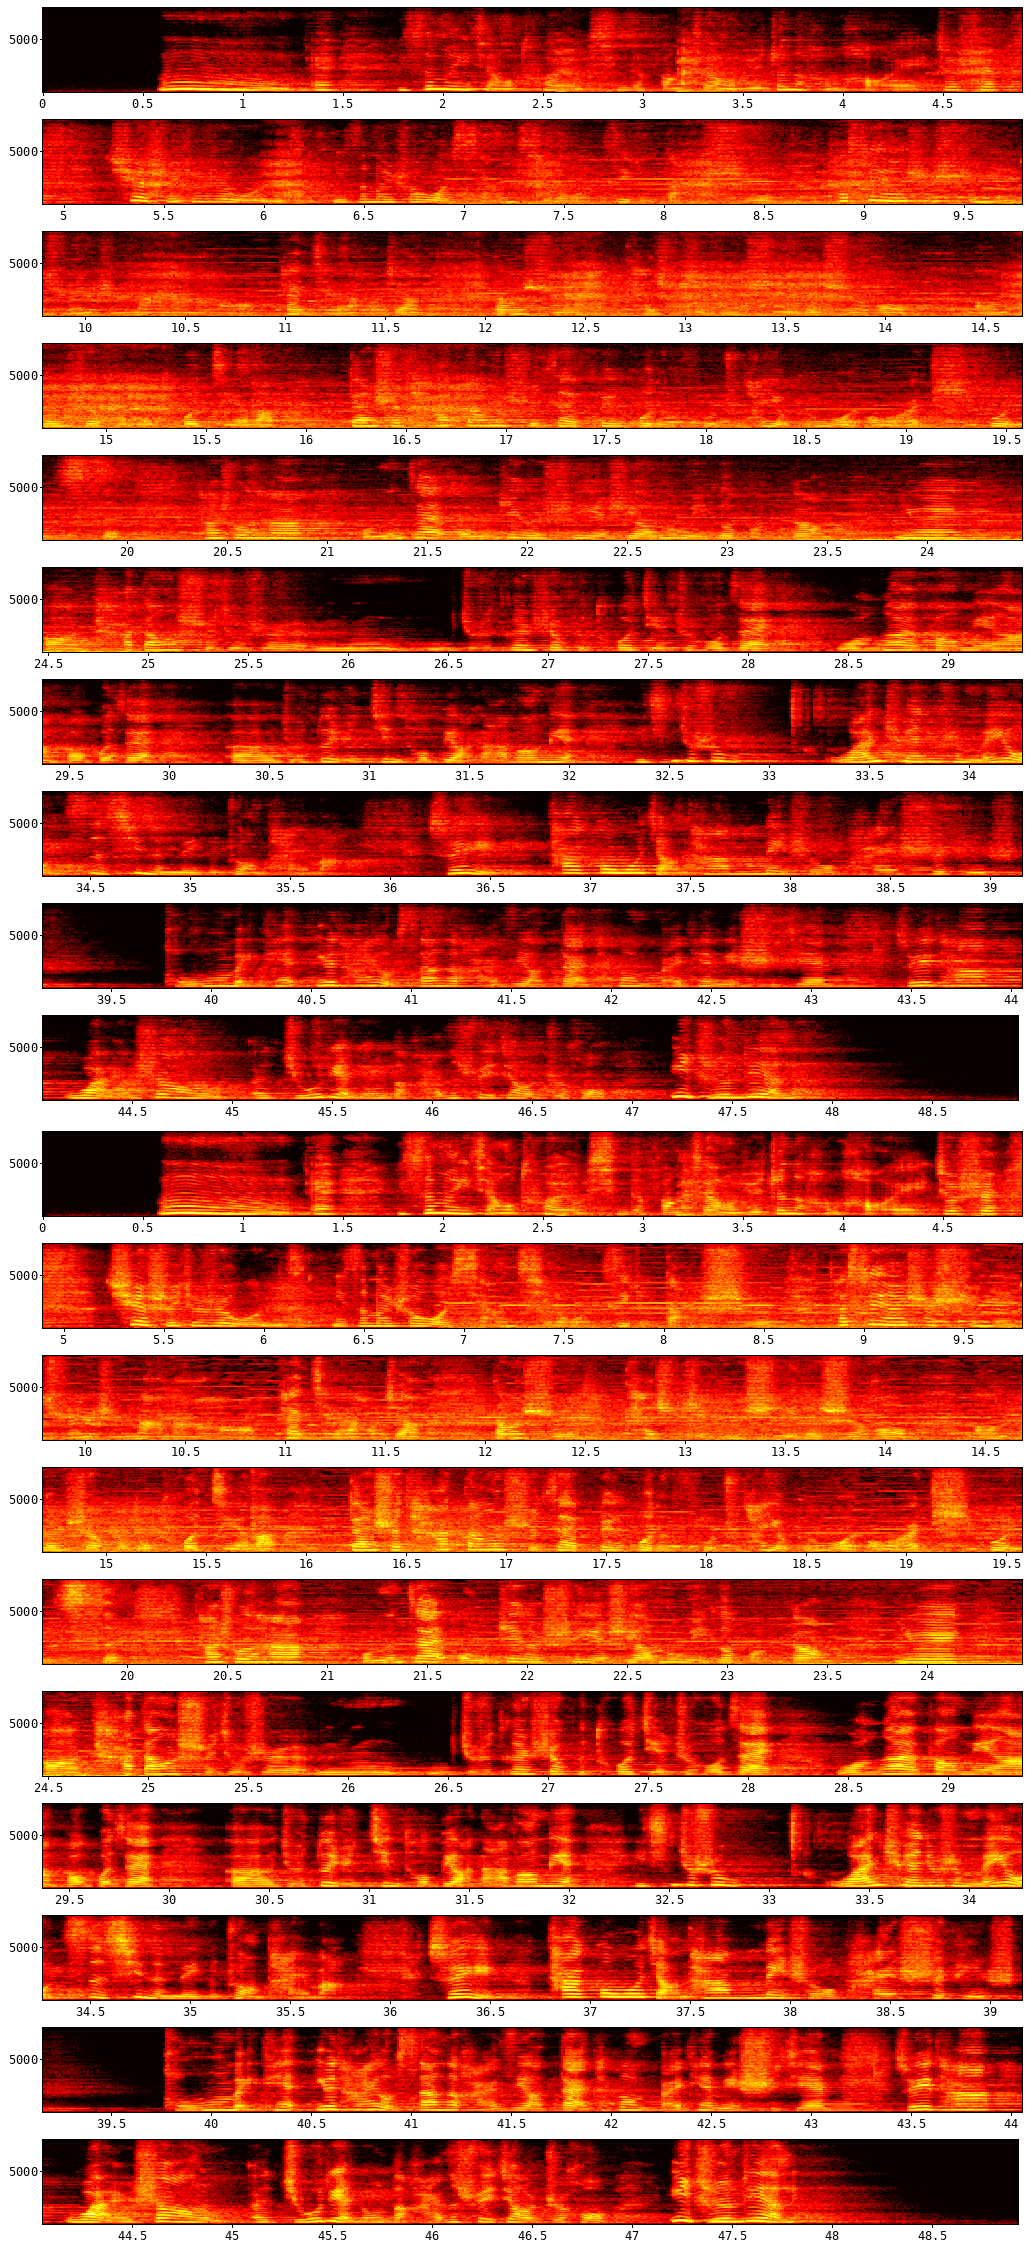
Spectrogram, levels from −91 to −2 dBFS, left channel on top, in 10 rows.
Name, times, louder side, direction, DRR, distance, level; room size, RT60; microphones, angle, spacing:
voice 1, 0.6-32.9 33.3-39.1 39.8-47.8, right 3 dB, 45° right, 5 dB, 1.7 m, -27 dB
sound 1, 2.5-2.7 3.1-3.3 4.4-4.8 5.3-5.6 5.9-6.3 7.2-7.5 8.0-8.3 8.8-9.1 10.1-10.5 11.6-13.8 14.5-15.3 16.2-17.0, left 3 dB, 45° left, 4.5 m, -37 dB
sound 2, 6.8-25.0, right 3 dB, 65° right, 4.2 m, -35 dB
28.5 x 23.0 x 6.6 m, 1.0 s
head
